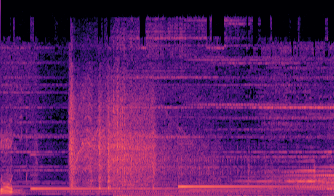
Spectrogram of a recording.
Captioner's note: engine starts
